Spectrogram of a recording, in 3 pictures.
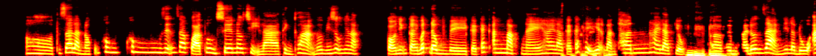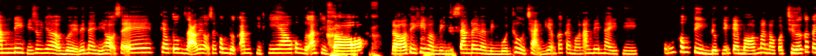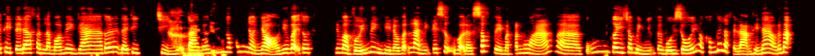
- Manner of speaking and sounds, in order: tapping; other background noise; laughing while speaking: "Ờ"
- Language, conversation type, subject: Vietnamese, advice, Bạn đã trải nghiệm sốc văn hóa, bối rối về phong tục và cách giao tiếp mới như thế nào?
